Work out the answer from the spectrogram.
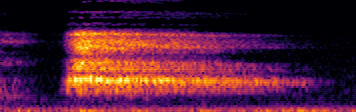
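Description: A single slow exhale during a breathing exercise: a soft, airy breath that starts abruptly and then gradually fades over about two seconds.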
